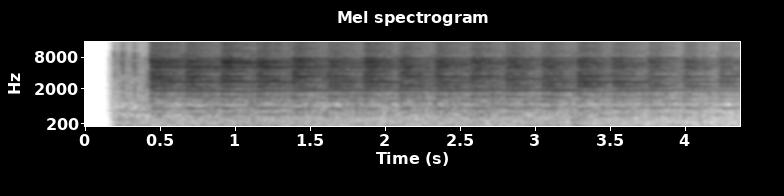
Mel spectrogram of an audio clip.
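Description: Channel intro sound: a sustained, bright, many-toned chord that pulses about four times a second and fades away near the end.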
